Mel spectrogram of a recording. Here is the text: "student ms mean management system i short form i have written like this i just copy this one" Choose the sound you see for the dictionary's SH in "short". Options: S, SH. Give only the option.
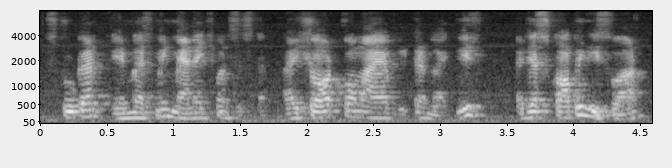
SH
